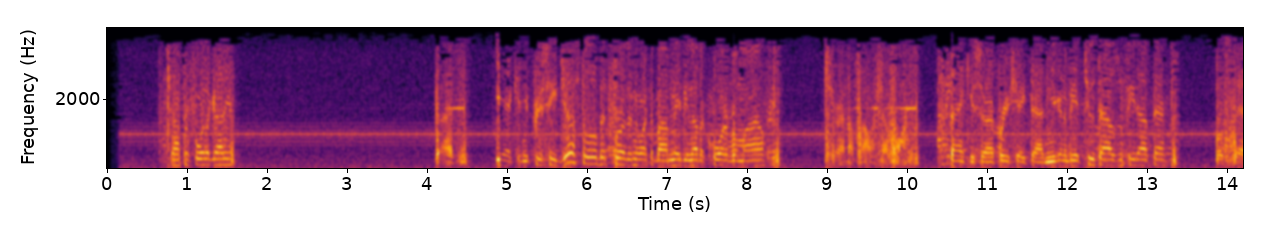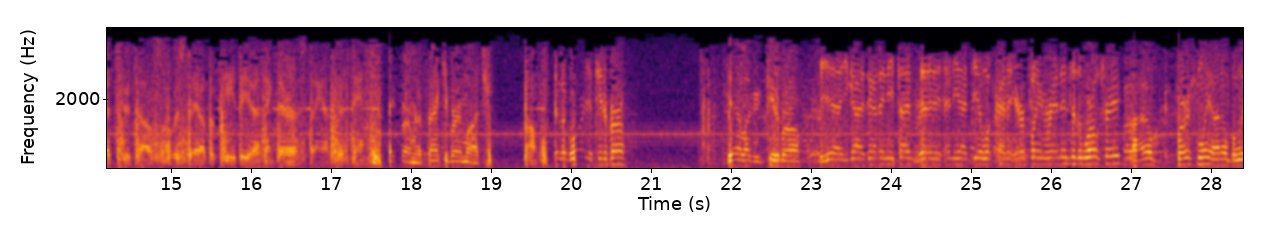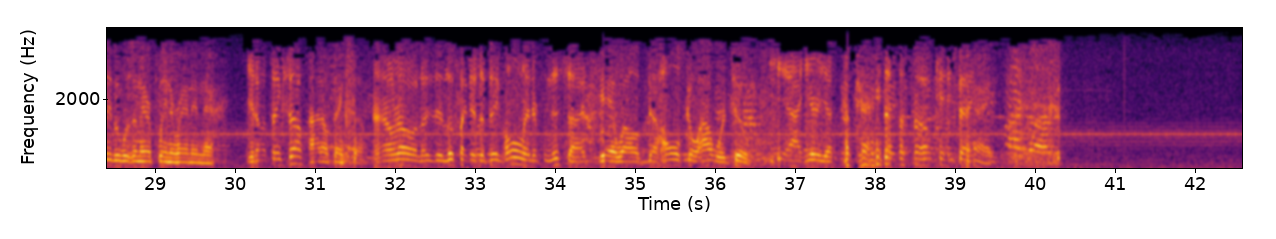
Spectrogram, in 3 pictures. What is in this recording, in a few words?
Helicopter reports police and news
